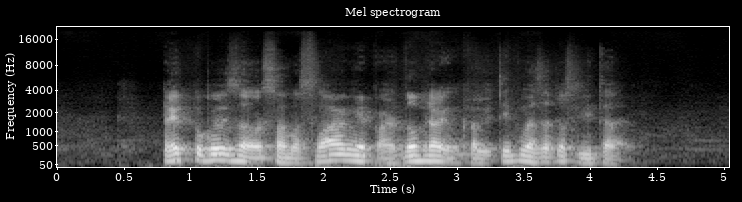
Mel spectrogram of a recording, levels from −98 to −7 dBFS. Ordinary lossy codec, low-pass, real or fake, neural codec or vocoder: none; 19.8 kHz; fake; codec, 44.1 kHz, 2.6 kbps, DAC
